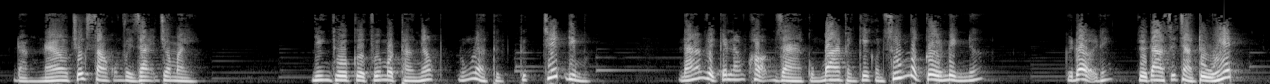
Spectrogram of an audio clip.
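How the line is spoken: Muttering. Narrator (Vietnamese): gã lẩm bẩm

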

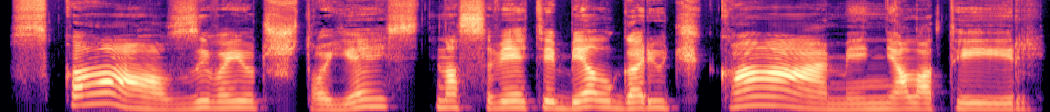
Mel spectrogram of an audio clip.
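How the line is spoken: Soothing three-voice purring. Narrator (Russian): Усыпляюще мило мурлыкали коты на три голоса

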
